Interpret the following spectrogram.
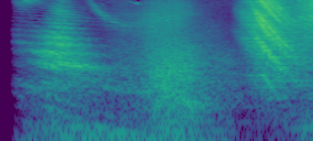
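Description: Whoosh sound effects over a deep rumble, the sting of an animated logo intro. One long sweep fades out near the end, and a second whoosh swells up just before it ends.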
